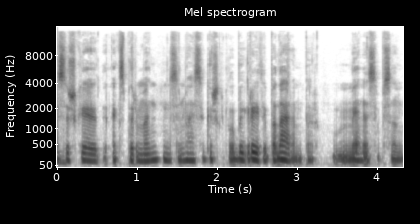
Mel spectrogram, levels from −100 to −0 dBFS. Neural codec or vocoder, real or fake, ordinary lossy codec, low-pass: none; real; MP3, 96 kbps; 14.4 kHz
